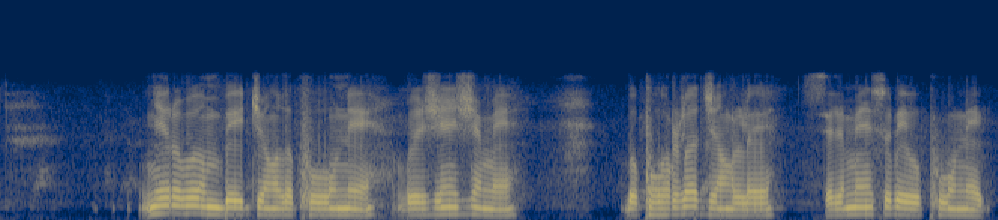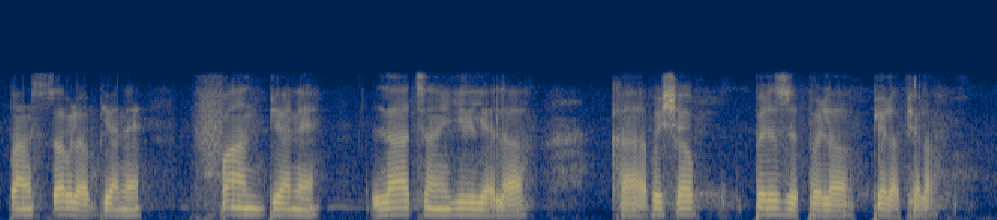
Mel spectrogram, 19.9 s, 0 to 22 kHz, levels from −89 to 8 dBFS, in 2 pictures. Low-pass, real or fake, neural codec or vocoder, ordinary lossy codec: 5.4 kHz; real; none; Opus, 32 kbps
